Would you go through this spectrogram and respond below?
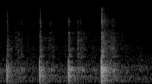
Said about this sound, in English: He was hearing God's call on his life. But he didn't feel qualified to answer the knock.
